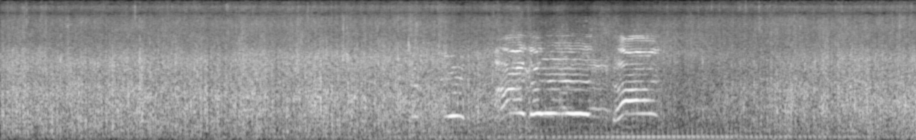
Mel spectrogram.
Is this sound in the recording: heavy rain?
yes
